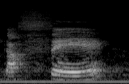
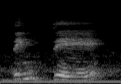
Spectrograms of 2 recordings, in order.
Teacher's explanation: café com o som aberto, dendê com o som fechado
